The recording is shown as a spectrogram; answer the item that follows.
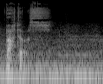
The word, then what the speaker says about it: Vatos: Vatos.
